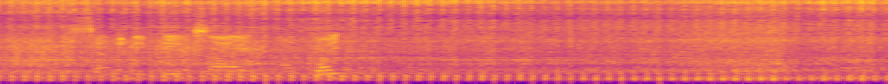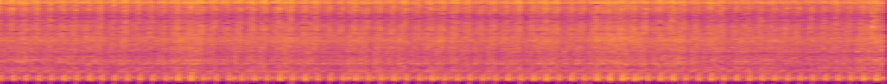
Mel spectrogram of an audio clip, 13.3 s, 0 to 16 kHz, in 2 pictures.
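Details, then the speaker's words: 1975 Quincy QR 325 compressor on a GE 5HP single-phase motor, pump slowed from 796 to 621 rpm; an even, rhythmic pumping thump holds steady while pressure builds quickly, no knocks or rattles. Healthy, normal running. "surprisingly enough it still runs very very nice and quiet so actually probably choir then maybe it originally did but still builds up pressure pretty quick"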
